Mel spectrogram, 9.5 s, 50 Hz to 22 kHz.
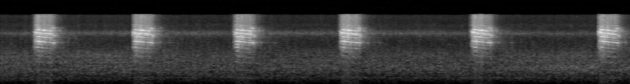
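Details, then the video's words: Kennesaw, Georgia, 2am: a Northern mockingbird that returns to the same spot each year gives harsh, buzzy high notes, six in a row, about one and a half seconds apart. "Mockingbird 2am 2011"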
